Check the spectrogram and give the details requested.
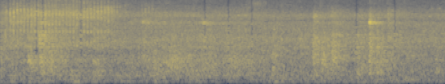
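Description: Passenger train carriage running on the track, heard from inside: a steady rumble and rattle of the wheels and coach, with a few brief louder knocks.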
